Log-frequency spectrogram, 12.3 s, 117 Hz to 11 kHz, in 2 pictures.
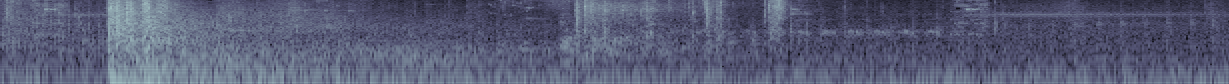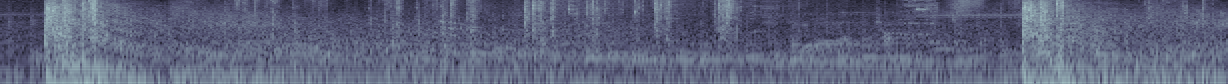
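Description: Gunfire from a sniper rifle in Mass Effect 3, three loud single shots spaced several seconds apart over a steady game soundscape, each a sharp broadband crack with a short tail.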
